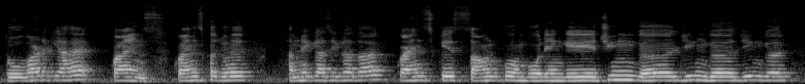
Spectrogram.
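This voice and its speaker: A woman's voice: fairly low pitch, flat delivery, measured pace, dark tone. A woman teaching English vocabulary in a patient lesson, spelling words out letter by letter and quizzing her listeners. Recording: echoey room with faint noise.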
